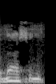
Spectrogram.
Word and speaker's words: gnashing: Or gnashing of teeth is the proper pronunciation. You know, gnashing and gnu.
